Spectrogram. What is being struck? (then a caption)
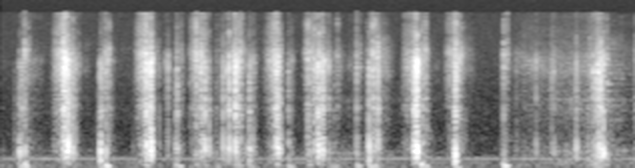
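Inflatable PVC beach ball. Fingertips and a palm tap and pull on the sticky surface of a large, hollow, air-filled red-and-white inflatable PVC vinyl beach ball held beside a binaural mic. The result is a quick, uneven run of short, bright, crackly tacky peels and soft pats with almost no low end, each one dying out almost at once.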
